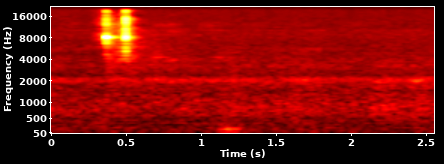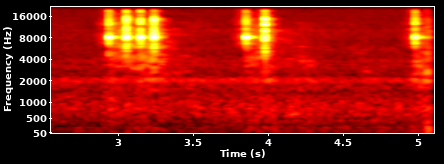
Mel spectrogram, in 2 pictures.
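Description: Sharp, faint computer mouse clicks in a quiet room: a single double-click early on, then a quick cluster of four clicks and another double-click a second later, with a soft electrical hum beneath.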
